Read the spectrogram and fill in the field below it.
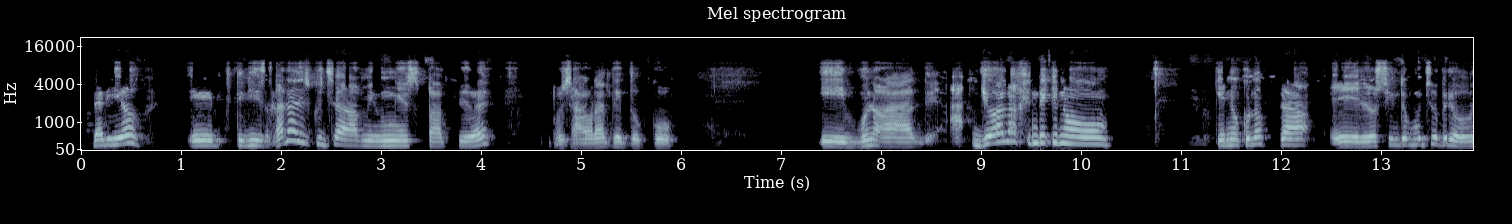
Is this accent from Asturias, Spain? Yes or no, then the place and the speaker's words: yes; Asturias, Spain; first language Asturian; Spanish is a second language; yo hay veces que se me escapa hablar, pues como en mi lengua materna. Yo soy asturiana y muy orgullosa, además.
